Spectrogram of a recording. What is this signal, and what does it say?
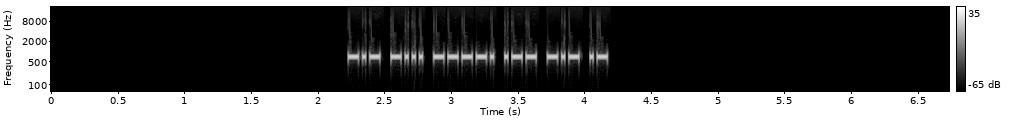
Morse code, heard as a keyed tone, about 42 wpm, 700 Hz. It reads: KB9WKA
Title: USA Call Signs - 6 Characters - Repeated 3x - 45wpm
